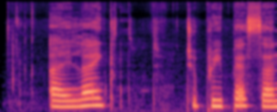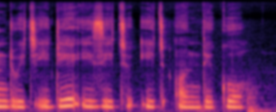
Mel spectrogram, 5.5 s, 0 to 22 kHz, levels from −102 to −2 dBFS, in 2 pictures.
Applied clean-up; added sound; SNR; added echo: none; none; none; none.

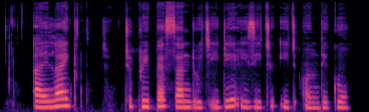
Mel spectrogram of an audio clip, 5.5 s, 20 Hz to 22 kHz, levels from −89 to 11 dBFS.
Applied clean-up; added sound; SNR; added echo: neural mask model Resemble Enhance denoiser.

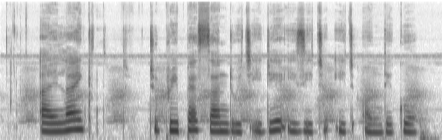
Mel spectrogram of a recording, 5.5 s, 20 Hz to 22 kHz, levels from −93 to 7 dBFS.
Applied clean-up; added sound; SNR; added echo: none; Frog; 20 dB; none.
